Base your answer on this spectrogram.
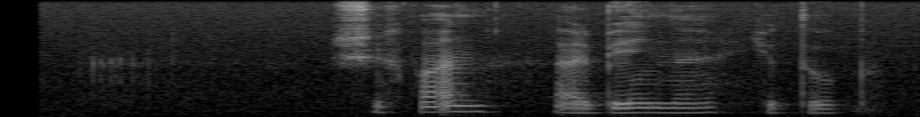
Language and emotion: Russian, sad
